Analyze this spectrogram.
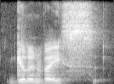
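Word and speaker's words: Gyllyngvase: mentioned is the beach guillen vase i believe that's how it's pronounced everyone shortens it to gilly gilly beach is a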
